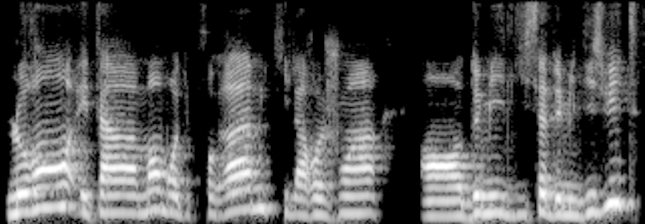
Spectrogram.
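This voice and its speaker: A man's voice: high-pitched, moderate pace, phone-quality sound. A man hosting a casual interview, chatty, with many fillers and restarts. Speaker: host.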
